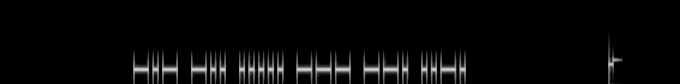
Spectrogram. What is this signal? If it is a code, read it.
Morse code, heard as a keyed tone, about 25 wpm, 700 Hz. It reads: KD5OGF
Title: USA Call Signs Repeated 2x 25wpm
